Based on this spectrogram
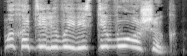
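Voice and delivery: put-on very high, whining little girl; wheedling high-pitched plea; Манюня. A narrator's reading. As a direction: whine the excuse in a squeaky child voice. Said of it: "стала конючить Манюня".

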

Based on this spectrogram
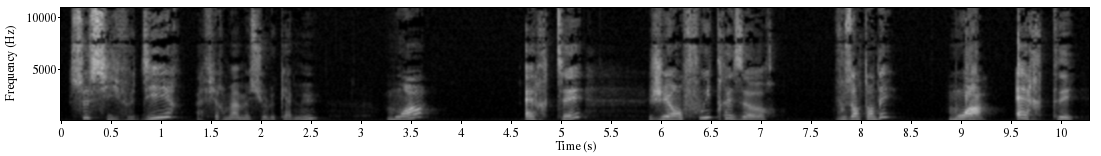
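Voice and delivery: déclamer haut et fort, en détachant les mots; révélation solennelle. Acted. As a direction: proclamation théâtrale et lente. Adolphe révèle le sens du document. (annoncer un secret capital, avec emphase)

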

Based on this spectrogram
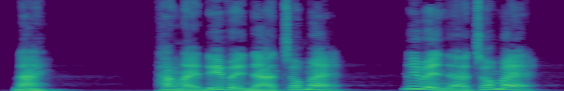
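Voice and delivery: high, loud angry mum voice; scolding mother. Acted. Mother smacks her son and orders him home, angry scolding.

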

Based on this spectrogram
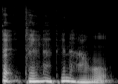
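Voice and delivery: breathless frightened whisper; trembling voice. Acted. Shocked mother whispers to Bích in fear. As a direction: gasp it out, barely able to speak. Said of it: "Giọng bà run rẩy".

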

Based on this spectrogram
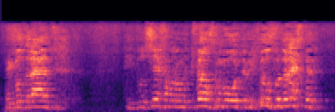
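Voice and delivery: loud, high insistent yells; desperate shouting. Acted. Prisoner shouting at the guard who tells him to calm down, desperate shouting. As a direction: keep hammering the demand.

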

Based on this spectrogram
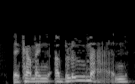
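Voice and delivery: usual speaking voice

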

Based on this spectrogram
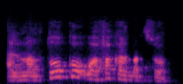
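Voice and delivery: usual speaking voice

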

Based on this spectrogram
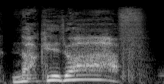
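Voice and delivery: high, drawn-out mock yell; acted scream at everybody; imitated scream. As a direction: yell it long and high to silence a whole room. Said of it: "you really screaming".

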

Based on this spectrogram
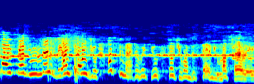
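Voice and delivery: high, fast, frightened demands; panicked urgency. Acted. Terrified aunt urges the operator to reach her nephew. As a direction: hurry the operator along.

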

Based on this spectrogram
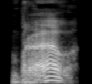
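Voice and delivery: ordinary delivery, nothing marked

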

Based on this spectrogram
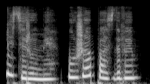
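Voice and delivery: high, bright chirpy maid; chirping. Acted. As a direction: chirp it, a sweet cartoon princess. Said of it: "прощебетала моя служанка". (прощебетала)

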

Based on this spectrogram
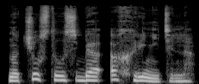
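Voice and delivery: ordinary delivery

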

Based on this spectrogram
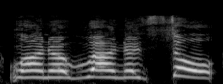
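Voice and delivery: put-on very high, loud bawling child; screaming toddler tantrum. A narrator's reading. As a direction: wail it like a furious small boy.

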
